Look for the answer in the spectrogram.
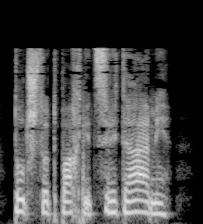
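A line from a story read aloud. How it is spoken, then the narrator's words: Muttering old man. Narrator (Russian): бормочет старик-смотритель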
